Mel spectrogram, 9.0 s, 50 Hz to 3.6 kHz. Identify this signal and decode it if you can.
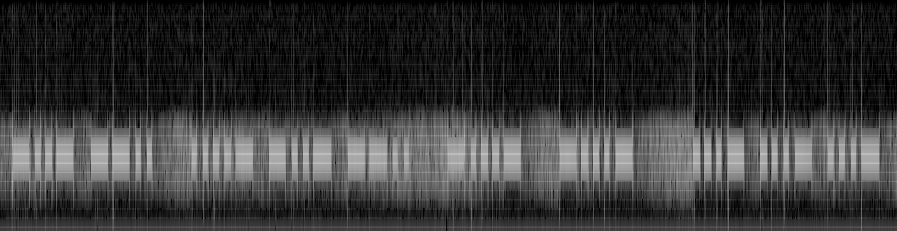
Morse code, heard as a keyed tone, about 21 wpm, 750 Hz, with radio noise. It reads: XZ 4XZ <BT> <BT> VVV
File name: 4XZ Shazepe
